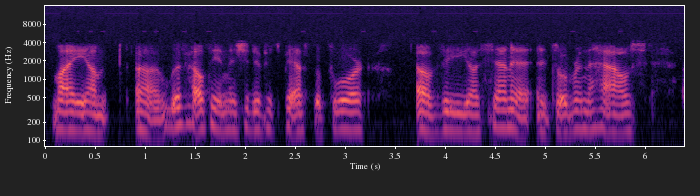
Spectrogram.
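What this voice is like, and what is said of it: Hoarse, sore-throated voice. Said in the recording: “I have a sore throat.”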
